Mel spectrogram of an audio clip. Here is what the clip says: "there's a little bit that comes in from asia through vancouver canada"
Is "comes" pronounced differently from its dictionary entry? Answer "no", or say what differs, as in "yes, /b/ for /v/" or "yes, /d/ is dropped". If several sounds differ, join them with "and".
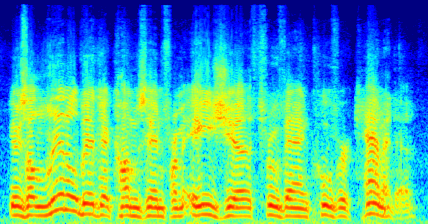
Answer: no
